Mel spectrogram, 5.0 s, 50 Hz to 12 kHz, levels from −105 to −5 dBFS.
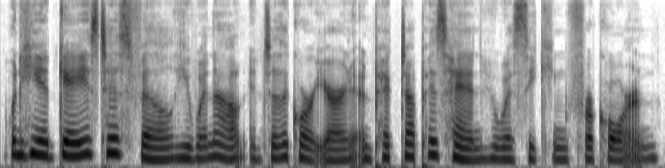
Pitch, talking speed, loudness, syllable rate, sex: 205 Hz, 265 wpm, -20 LUFS, 5.4 syllables/s, female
